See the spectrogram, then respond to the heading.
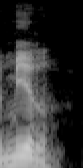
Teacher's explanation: میم مشدد ہے، غنہ کریں گے، آواز ناک میں چھپائیں گے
